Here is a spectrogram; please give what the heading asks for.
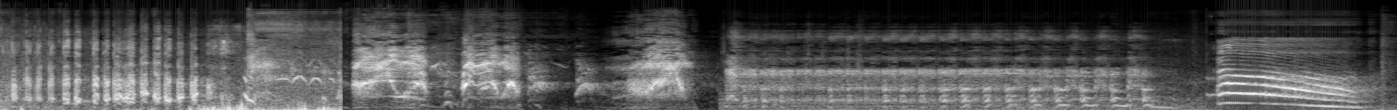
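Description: A dog makes odd, strained vocal sounds, from choppy grunts to a long harmonic moan and falling whine.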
